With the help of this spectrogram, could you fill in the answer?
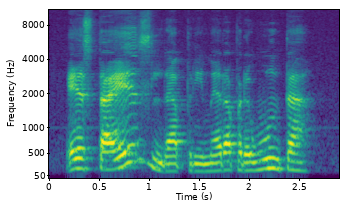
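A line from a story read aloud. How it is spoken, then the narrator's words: Plain. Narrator (Spanish): dijo el gobernador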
